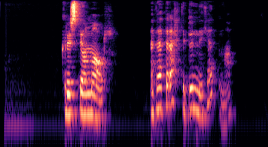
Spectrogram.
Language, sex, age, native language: Icelandic, female, 50-59, Icelandic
